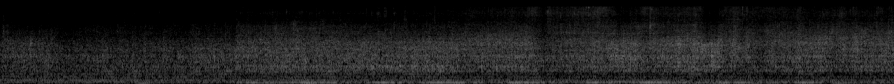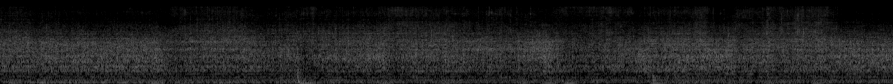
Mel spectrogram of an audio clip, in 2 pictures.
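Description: Spinach and fish balls sizzling in a frying pan over high heat as they are stirred with a silicone spatula: a steady, even hiss.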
